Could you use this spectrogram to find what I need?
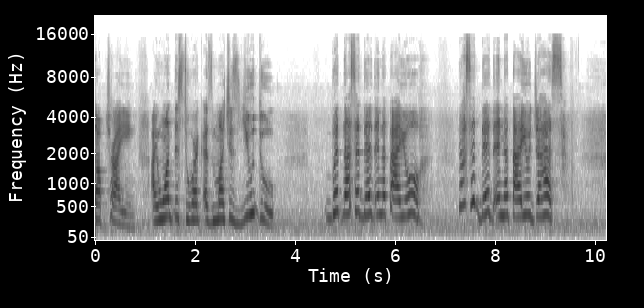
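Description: A young woman speaks close by, loudly and angrily.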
